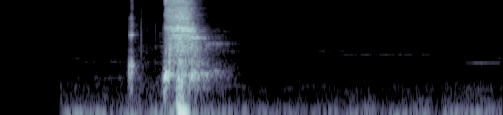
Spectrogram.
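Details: Single sharp, hissing sneeze preceded by a small catch in a quiet room, from a pet cat with a cold; sneezing.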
